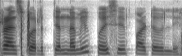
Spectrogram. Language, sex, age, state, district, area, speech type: Marathi, female, 45-60, Maharashtra, Amravati, urban, spontaneous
